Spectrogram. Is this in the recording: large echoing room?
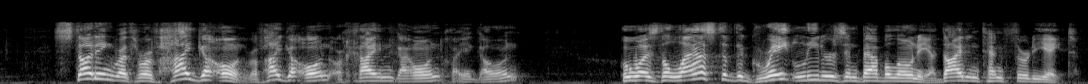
yes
